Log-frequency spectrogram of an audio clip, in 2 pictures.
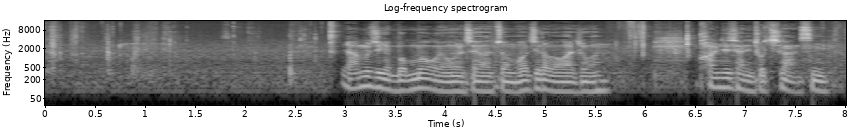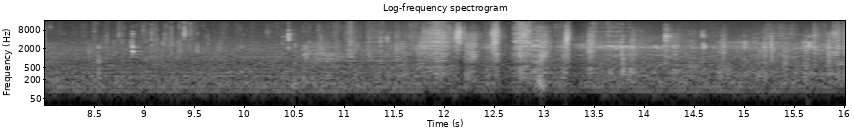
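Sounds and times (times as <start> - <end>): crunching lettuce leaves: 7.5 - 16.0
wet mouth sounds: 8.5 - 15.1.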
